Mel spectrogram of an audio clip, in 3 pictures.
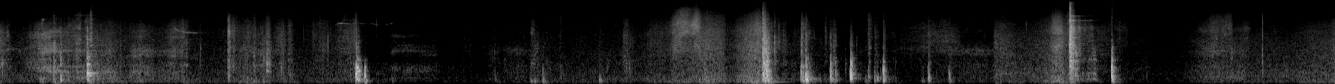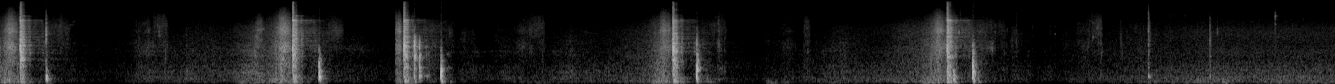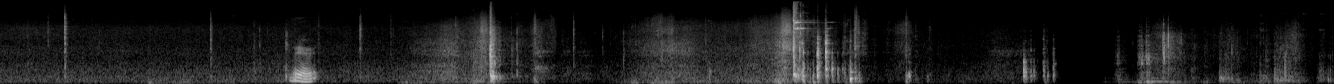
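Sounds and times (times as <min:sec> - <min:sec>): axe chopping firewood: 0:03.5 - 0:03.8, 0:07.5 - 0:09.4, 0:10.6 - 0:11.3, 0:13.4 - 0:14.0, 0:16.1 - 0:17.9, 0:20.0 - 0:20.6, 0:22.7 - 0:23.4, 0:31.5 - 0:32.2, 0:34.5 - 0:35.4.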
